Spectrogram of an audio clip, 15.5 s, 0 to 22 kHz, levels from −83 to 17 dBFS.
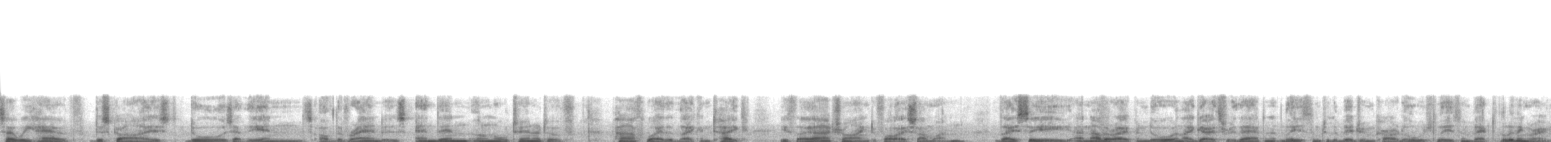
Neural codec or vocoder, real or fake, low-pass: none; real; 7.2 kHz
